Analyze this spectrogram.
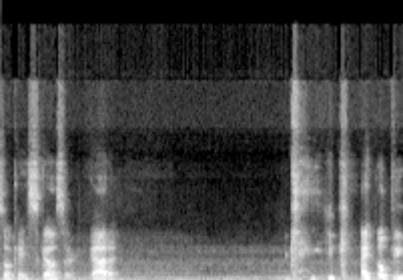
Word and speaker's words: Scouser: I always think it's Scoos, the Scoosers. I try to say it like Patty, because I think that's how you say it. Scouser. Okay, so I got Ash over here saying Scouser.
